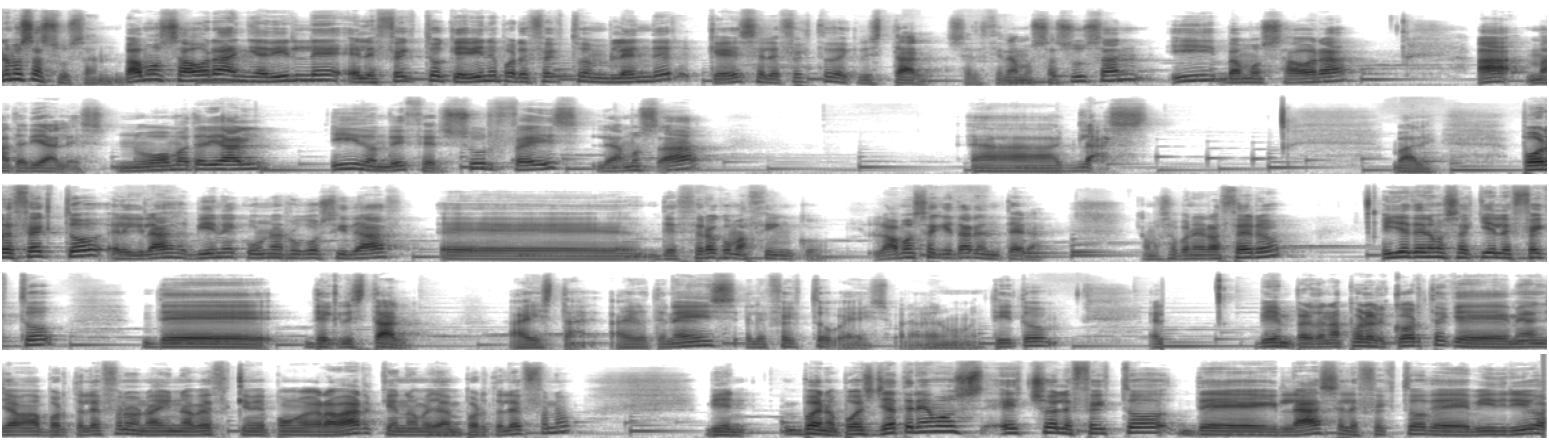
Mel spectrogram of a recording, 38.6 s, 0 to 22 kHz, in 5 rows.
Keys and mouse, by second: 7.5 click, 8.6 click, 11.4-13.6 drag, 20.8 click, 22.6 middle click, 23.8 middle click, 24.8 middle click, 25.4-26.5 middle drag, 27.4 middle click, 27.9 click, 28.2 middle click, 28.3 middle click, 34.0 middle click, 34.1 click, 35.0 middle click, 37.4 middle click.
